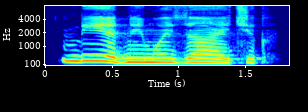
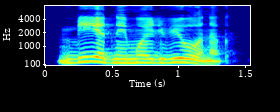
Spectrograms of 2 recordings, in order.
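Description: First: Slow, louder tender pity. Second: Slow, tender sympathy. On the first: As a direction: lament over the poor child. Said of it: "качала головой Маржа". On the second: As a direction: click the tongue in pity. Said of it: "подсокал он языком". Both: A narrator's reading.

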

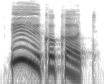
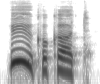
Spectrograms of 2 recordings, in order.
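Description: First: Loud yell at the horse; shouting coachman. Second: Loud yell urging the horse on; shouting coachman. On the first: Coachman yells loudly at his horse again. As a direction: bellow it like a rough cabby. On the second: Coachman yells loudly at his horse to start. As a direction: bellow at the horse like a rough coachman. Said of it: "hurle le cocher". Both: Acted.

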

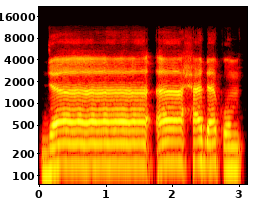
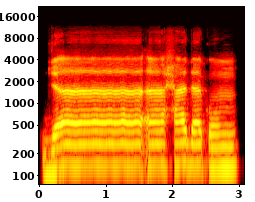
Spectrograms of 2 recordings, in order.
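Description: First: Long chanted جاء, then أحدكم opening on a short plain alif; ibdal with qasr. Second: Slow, sustained recitation of جاء أحدكم with a softened hamza; tasheel recitation. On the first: Teacher gives the example of substitution, ibdal with short vowel. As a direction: recite جاء أحدكم slowly, second hamza replaced by a short aa. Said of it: "فأبدلن مع القصر". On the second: Teacher gives another example of easing the hamza, tasheel recitation. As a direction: chant جاء very long, second hamza of أحدكم eased toward alif. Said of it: "هذا التسهيل". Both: Shown as a demonstration.

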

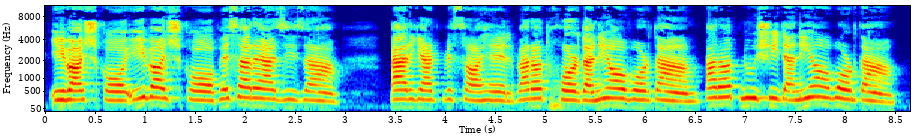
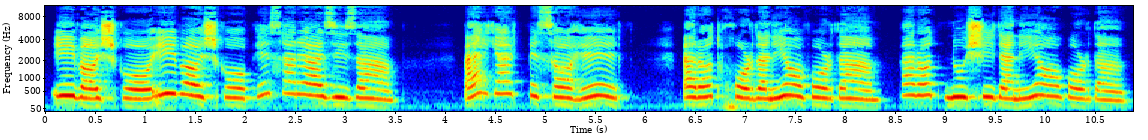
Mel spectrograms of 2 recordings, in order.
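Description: First: Loud, rough witch calling out; harsh witch call, pushed and brisk; ugly, coarse witch yell. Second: Witch passing as a gentle, singsong mother; sweet motherly imitation. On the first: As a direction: bellow the false endearments like a crude witch. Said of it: "با صدای زشت و زمختش فریاد کشید". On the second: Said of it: "صداش درست شبیه صدای مادر ایواشکوه". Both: A narrator's reading.

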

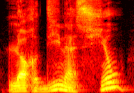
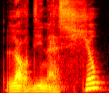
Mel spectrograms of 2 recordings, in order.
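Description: First: Louder, slower "L'ordination?" rising in disbelief; loud drawn-out "L'ordination?" in disbelief; astonished repeat. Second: Slow incredulous question; disbelieving echo; stunned repeat; astonished cry. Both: Acted. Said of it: "s'écria D'Artagnan".

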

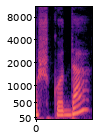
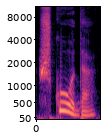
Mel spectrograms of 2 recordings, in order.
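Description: First: ШкодА́, final syllable stressed; stress on last syllable. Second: ШКО́да, opening syllable stressed; stress on first syllable. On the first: (наголос на останньому складі: шкода́) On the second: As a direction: say шкода stressing ШКО. (наголос на першому складі: шко́да) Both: Shown as a demonstration. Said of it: "яке має ще один наголос".

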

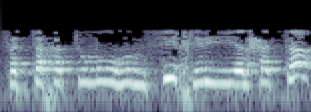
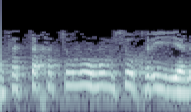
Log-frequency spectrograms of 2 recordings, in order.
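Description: First: سخريا with i after the sin, sixriyyan, slow; kasra reading. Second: سخريا with u after the sin, suxriyyan; damma reading. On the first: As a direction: read سخريا as sixriyyan, drawn out. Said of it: "وعلى قراءة الكسر". (نطق سخريا بكسر السين ببطء) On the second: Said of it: "على قراءتنا بالضم". (نطق سخريا بضم السين) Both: Shown as a demonstration.

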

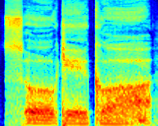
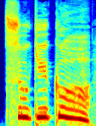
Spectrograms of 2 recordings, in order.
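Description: First: Very slow, low, weak rasp; wheezing croak. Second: High, long calling cry; woman's cry. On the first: Wounded friend calls from the ground, croaking. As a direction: wheeze the name out softly. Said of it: "внезапно прохрипел лежащий Ван". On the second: Kitsune calls the hero for help, crying out. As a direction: call the name out high, drawn out. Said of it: "Крик Рангику заставил вздрогнуть". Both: A narrator's reading.

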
